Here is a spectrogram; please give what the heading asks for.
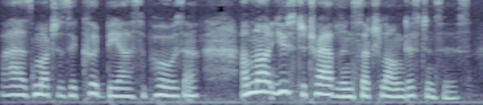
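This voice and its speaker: An actress playing a weary, reserved young Southern wife, speaking politely and hesitantly in a period radio drama. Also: female voice, mid-range voice, moderate pace, mellow, close to an everyday voice. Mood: weary politeness.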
